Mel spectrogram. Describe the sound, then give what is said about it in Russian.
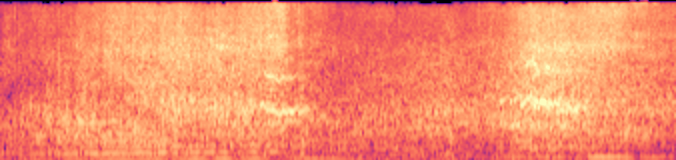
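Car engine accelerating and turning sharply at a crossroads: a steady, loud motor drone with layered humming tones that shift as the vehicle gathers speed, heard alone with no voices. “На перекрестке Лео увеличила ход, постепенно поворачивая руль, и машина повернулась в дюйме от бордюра пешеходной дорожки.”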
